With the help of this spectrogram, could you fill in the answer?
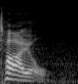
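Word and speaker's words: Tyle: Well, it's T-Y-L-E. – Yeah, but still Tile. It's pronounced Tile.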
